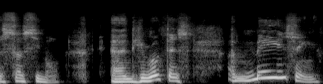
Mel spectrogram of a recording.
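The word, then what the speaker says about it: Saint-Simon: Simon and that's how it read but it's pronounced Nicole de Sassimo and he wrote this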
